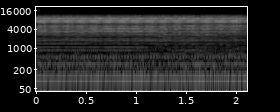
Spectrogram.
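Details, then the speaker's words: Coil tattoo liner machine on a switchable 10-turn potentiometer power supply set to liner: high, even buzz with no stutter or rattle, armature bar moving steadily and consistently between two points; running smoothly, well tuned. "can hear this running smoothly, and you can see that basically the armature bar where the needle attaches right here will move in a very steady and consistent way, showing you basically there's 2 points."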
